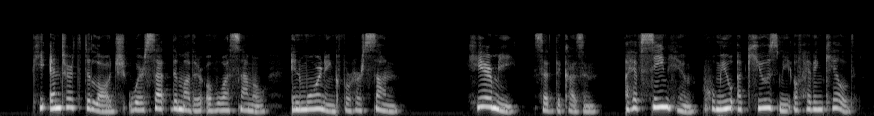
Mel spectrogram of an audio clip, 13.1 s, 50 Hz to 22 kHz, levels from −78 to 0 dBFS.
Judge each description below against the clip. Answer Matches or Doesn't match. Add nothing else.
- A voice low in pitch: Doesn't match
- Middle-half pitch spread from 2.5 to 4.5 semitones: Doesn't match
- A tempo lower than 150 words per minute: Matches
